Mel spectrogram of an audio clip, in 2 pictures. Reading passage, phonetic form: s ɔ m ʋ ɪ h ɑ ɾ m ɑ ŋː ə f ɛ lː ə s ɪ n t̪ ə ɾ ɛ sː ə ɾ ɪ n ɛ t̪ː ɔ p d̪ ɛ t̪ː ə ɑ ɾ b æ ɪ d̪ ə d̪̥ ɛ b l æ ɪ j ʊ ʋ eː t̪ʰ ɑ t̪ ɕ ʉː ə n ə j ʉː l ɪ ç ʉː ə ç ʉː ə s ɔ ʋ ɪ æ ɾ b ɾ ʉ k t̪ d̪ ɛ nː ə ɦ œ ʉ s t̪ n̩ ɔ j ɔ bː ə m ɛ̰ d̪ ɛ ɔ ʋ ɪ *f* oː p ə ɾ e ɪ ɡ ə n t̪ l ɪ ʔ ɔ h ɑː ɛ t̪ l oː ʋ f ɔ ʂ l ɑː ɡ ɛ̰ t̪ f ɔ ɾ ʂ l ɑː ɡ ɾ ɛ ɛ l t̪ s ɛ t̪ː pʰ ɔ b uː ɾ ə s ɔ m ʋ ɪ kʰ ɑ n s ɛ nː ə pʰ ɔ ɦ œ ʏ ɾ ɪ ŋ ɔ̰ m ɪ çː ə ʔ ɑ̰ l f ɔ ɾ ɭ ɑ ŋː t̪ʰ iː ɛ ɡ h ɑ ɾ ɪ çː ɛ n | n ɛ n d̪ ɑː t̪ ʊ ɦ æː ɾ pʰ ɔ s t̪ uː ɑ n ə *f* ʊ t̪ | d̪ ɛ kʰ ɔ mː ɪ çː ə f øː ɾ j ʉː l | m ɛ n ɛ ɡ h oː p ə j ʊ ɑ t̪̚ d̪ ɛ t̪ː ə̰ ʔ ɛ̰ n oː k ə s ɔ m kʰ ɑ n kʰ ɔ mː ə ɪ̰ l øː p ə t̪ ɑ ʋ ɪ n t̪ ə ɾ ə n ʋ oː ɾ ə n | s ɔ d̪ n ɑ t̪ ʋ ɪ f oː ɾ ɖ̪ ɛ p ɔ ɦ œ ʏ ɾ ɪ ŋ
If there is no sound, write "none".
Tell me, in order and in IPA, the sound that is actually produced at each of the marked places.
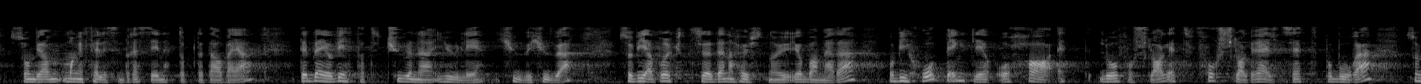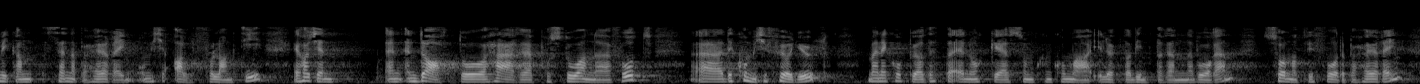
h, f

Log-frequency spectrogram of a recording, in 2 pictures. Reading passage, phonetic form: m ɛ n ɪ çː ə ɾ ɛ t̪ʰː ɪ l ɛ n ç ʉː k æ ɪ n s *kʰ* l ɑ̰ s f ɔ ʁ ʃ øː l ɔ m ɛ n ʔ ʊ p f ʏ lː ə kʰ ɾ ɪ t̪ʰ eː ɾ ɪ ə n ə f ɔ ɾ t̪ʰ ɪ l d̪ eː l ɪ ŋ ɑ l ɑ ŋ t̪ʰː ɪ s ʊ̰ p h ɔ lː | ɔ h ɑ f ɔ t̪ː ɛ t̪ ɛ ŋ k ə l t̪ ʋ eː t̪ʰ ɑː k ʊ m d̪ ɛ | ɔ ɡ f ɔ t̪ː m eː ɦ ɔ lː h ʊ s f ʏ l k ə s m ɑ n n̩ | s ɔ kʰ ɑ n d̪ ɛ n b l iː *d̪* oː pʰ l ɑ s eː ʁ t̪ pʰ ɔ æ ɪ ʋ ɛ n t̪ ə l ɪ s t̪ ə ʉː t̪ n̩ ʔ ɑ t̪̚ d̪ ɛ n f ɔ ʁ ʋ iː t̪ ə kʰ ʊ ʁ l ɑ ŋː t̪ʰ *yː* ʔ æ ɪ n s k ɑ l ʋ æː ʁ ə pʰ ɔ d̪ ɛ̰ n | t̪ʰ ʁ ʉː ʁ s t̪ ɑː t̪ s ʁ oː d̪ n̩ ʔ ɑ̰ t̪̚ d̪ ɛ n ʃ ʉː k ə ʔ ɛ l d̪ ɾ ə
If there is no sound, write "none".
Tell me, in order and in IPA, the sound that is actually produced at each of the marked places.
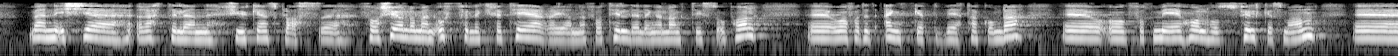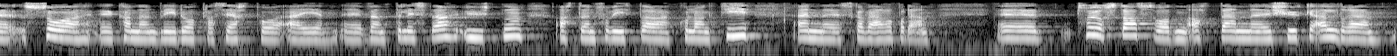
pʰ, d̪, iː

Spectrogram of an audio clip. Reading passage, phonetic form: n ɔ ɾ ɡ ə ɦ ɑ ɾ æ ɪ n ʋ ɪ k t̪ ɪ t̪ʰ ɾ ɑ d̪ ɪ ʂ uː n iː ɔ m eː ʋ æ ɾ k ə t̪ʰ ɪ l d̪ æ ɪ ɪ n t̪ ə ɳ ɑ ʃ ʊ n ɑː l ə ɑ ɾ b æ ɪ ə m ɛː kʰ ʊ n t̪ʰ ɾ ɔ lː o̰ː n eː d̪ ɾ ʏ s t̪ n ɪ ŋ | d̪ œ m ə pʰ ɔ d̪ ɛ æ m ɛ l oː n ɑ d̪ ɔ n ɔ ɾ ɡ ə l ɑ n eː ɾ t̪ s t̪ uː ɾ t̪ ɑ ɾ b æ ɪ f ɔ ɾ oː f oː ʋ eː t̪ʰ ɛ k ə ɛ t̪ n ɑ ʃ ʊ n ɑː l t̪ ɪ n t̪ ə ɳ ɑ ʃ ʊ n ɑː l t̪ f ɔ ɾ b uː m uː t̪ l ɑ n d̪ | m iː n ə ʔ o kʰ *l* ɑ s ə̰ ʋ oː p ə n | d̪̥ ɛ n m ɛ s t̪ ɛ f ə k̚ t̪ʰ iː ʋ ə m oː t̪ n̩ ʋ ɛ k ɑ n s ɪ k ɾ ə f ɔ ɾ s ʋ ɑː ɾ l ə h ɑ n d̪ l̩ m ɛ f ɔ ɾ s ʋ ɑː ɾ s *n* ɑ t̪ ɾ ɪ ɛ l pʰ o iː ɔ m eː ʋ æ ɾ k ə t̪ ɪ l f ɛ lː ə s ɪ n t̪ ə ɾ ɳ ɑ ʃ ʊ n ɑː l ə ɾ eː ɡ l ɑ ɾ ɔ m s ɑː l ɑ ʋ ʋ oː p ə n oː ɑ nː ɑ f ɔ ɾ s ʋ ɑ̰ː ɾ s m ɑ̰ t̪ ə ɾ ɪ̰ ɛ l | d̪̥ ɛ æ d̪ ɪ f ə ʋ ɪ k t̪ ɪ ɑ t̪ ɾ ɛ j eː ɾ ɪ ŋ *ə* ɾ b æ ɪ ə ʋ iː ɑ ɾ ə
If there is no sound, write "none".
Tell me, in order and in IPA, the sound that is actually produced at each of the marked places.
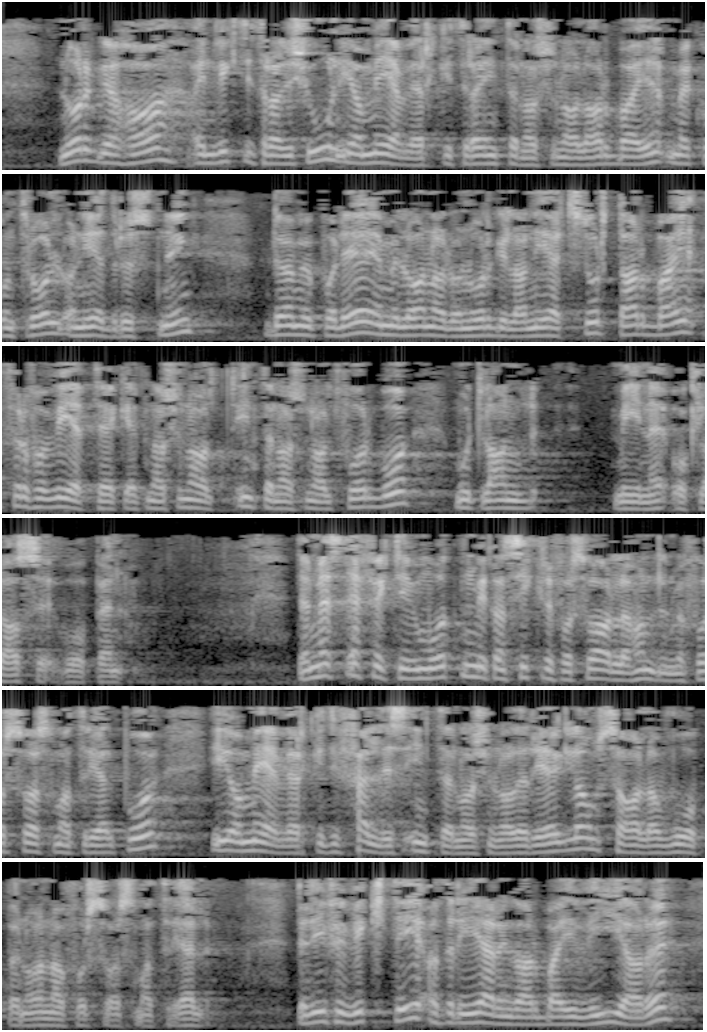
l, m, ɑ

